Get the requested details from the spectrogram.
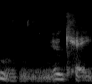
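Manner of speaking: very quiet, breathy, hushed grumbling mutter. Narrating a game scene, the speaker voices a character grumbling to himself. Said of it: "sort of grumbles to himself".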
